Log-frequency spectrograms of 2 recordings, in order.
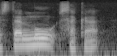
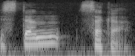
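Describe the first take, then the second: First: A u vowel follows the m sound. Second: No vowel follows the m sound. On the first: The speaker calls it wrong. "or istammu-saka" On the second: The speaker calls it right. "It was istamsaka"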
